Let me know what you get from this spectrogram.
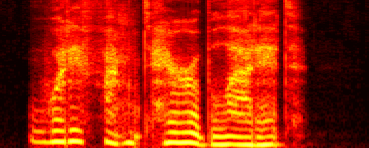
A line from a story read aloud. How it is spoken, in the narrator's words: She asks breathlessly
